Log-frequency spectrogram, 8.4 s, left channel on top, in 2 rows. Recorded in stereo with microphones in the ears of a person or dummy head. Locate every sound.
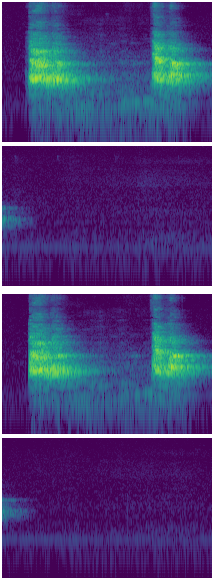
0.5 s a dog barking: 30° right (ahead or behind), 1.4 m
